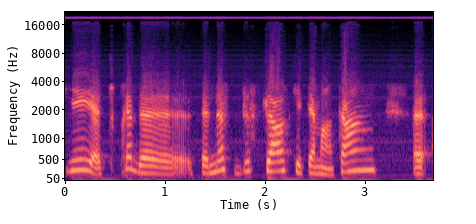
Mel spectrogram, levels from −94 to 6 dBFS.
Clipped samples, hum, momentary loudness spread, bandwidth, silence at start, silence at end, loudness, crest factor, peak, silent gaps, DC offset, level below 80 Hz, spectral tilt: under 0.1%; none; 7 LU; over 20 kHz; 0 s; 0 s; -15 LUFS; 14 dB; -2 dBFS; none; under 0.1%; -52 dBFS; -6 dB/octave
